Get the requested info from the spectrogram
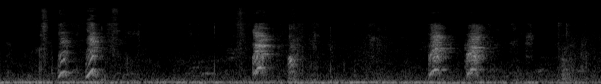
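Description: Pomeranian puppy yapping: short barks in three quick pairs about two seconds apart, with a fainter one near the end.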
